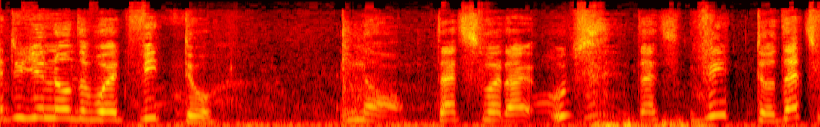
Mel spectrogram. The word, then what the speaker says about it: vittu: Vittu, it's this V-I-T-T-U, vittu. If you say that on stage, vittu, perfect pronunciation. Vittu.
